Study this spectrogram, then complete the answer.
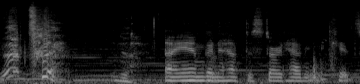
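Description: A single quick sneeze bursts out at the start, close to the microphone, followed by someone talking in a Minecraft Minecolonies mod play session.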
